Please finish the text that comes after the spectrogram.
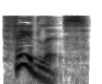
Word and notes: fadeless: British English

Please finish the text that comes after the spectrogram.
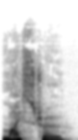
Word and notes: maestro: British English

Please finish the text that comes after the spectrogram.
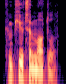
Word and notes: computer model: British English

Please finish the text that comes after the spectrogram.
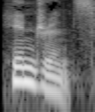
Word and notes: hindrance: American English

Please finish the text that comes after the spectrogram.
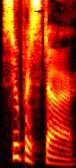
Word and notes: superstar: American English

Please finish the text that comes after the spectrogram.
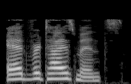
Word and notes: advertisements: British English

